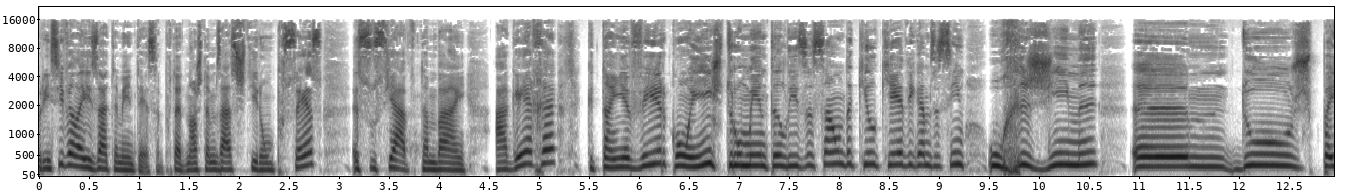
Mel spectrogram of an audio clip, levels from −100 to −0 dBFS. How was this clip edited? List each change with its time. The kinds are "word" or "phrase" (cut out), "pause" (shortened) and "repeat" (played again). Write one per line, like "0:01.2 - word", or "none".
none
